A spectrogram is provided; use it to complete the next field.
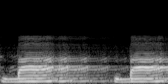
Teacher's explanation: देखिए शफा कहते हैं होंठ को, तो ये दोनों होंठों के मिलने से अदा होता है, यानी कि बा को अदा करते वक्त दोनों होंठों का इस्तेमाल होता है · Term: हरूफे शफविया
